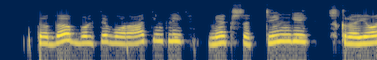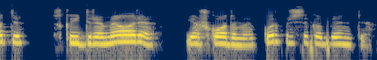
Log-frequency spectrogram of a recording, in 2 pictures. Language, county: Lithuanian, Vilnius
